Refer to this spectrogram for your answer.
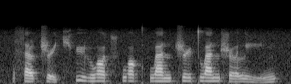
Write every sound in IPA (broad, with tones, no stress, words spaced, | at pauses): sä˧˥ ʈ͡ʂɻ̩˨˩t͡ɕʰy˥˧ lwɔ˥˧t͡sʰwɔ˥˩kʰwa˥n ʈ͡ʂɻ̩˥t̪wa˥nʂɤ˧˥ lḭ˨˩˦n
